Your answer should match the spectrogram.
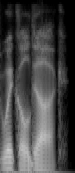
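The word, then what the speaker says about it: WKLDOC: By then, we had begun pronouncing the abbreviation as Wicklock.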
